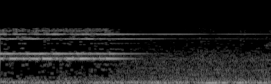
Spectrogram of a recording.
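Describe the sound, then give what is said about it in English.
A phone's electronic text-message alert tone sounds as a steady, bright chime that holds throughout, over a low background rumble, with no one speaking. “Now he's received a text, which can only be from her.”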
